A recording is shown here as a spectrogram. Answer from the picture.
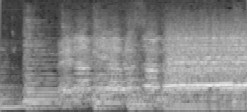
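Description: A rondalla, a chorus of voices with plucked-string accompaniment, singing a slow ballad; about one and a half seconds in the voices settle onto a long held note.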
